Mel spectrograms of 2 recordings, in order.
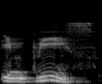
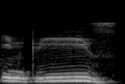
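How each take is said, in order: First: The middle consonant is a hissing s sound. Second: The middle consonant is a buzzing z sound. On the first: The speaker calls it right. "this word is increase ... it is s sound" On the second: The speaker calls it wrong. "not increase. It is not z sound"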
